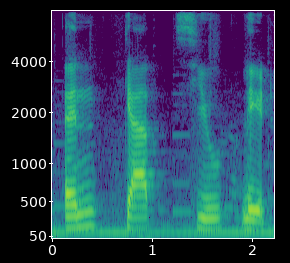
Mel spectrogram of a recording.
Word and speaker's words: encapsulate: or to conclude encapsulate it is pronounced as n capsu late encapsulate encapsulated in past tense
